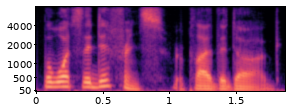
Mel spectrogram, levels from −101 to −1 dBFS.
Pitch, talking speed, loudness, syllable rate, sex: 125 Hz, 225 wpm, -20 LUFS, 6.4 syllables/s, male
